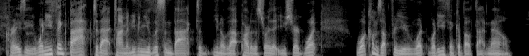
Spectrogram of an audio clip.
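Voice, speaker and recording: Recorded very clean with a silent background and a dry, close sound with no echo, a man talks at a very fast pace in a fairly low pitch, with a dark, mellow tone and ordinary pitch variation. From Canada. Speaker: author and speaker. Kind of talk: interview.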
